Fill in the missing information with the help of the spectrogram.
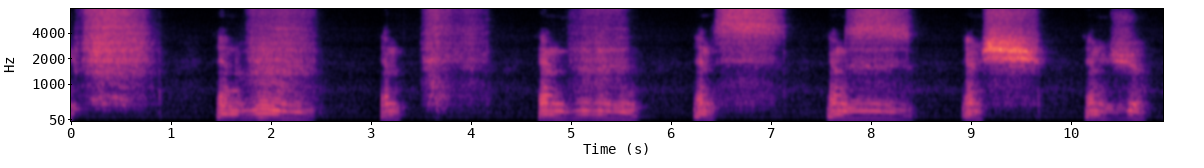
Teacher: The air is not completely stopped, so it's turbulent and noisy as it comes out. The blockage isn't complete. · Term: fricatives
